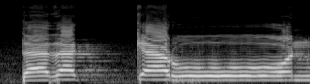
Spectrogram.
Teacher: کاف کو سخت کیا تشدید کی وجہ سے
